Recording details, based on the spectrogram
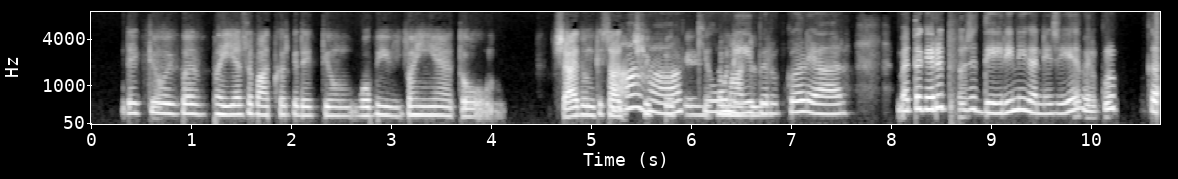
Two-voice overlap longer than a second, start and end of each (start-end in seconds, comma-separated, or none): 5.2-6.8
